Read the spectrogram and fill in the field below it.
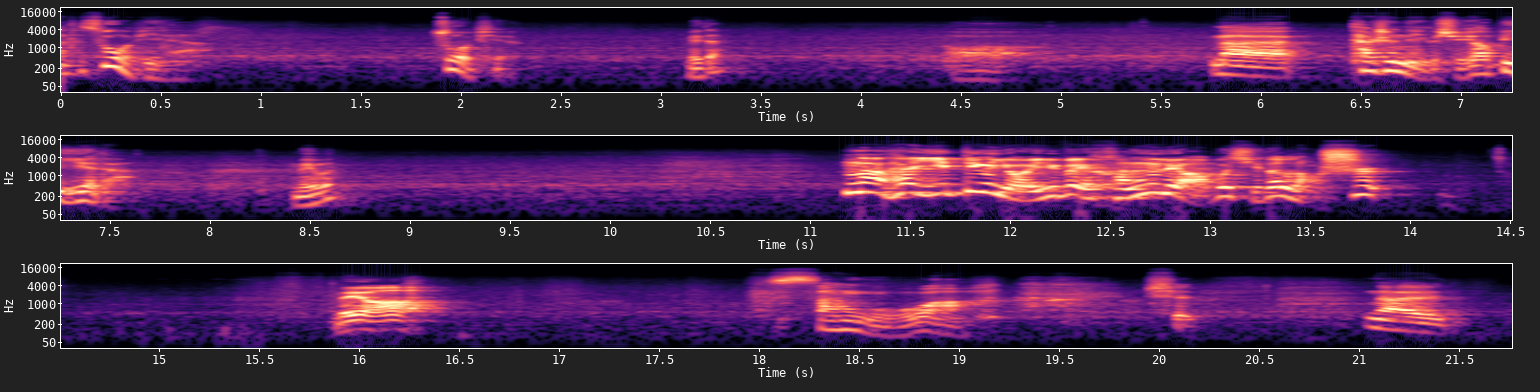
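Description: A middle-aged man speaks questioningly nearby.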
